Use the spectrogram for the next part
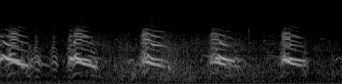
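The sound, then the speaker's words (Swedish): A black woodpecker calls in a forest at the Kilsbergen fault, five loud, ringing cries repeated at a steady, even pace, over a faint low background hum. “Men kanske hörs istället den stora hackspetten spillkråkan i skogen.”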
